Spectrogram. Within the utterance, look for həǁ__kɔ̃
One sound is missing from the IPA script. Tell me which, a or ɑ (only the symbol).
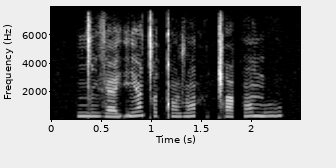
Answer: ɑ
